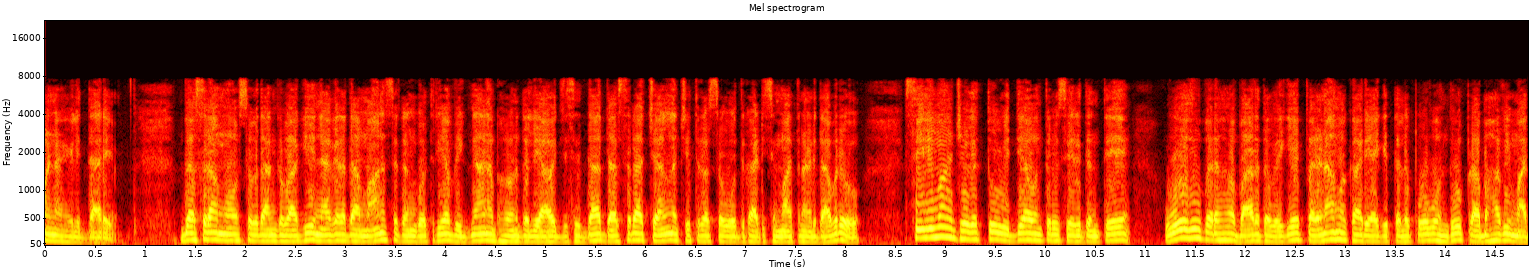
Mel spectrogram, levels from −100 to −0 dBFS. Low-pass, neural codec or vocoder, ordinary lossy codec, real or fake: none; codec, 16 kHz, 8 kbps, FreqCodec, smaller model; none; fake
